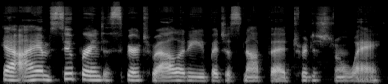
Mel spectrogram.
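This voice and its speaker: A woman reading viewer comments aloud on a casual live stream from her room at home, answering each one warmly and softly. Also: lowish voice, fairly even intonation, a little fast, vocal fry. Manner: warm, chatty, reads comments aloud and responds softly. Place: home room with curtains and sunlight.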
